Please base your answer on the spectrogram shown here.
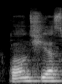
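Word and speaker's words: conscious: कॉन्शियस में I है, I से पहले C है, पहले दूसरा रूल है ये, अगर I से पहले C होगा तो C साइलेंट रहेगा।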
